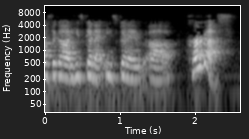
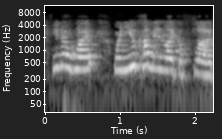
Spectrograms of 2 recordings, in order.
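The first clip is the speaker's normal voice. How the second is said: defiant; 7 semitones higher, 7 dB louder than usual. Acted. Defiant address to the enemy.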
